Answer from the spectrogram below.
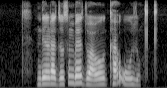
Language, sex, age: Venda, female, 22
